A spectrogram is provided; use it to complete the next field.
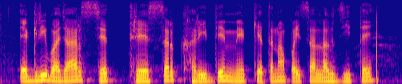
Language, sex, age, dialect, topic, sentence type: Magahi, male, 18-24, Central/Standard, agriculture, question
